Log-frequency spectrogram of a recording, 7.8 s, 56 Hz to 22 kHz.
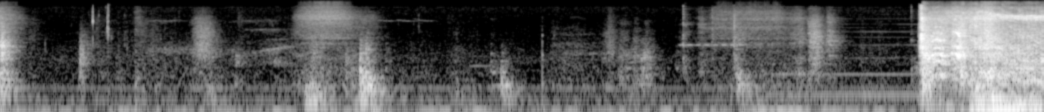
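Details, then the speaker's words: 2014 Nissan Note 1.5 dCi diesel after starter motor replacement (old starter not engaging): quiet stretch, then engine fires at about seven seconds and settles into loud steady run; normal crank and start. "oh that's nice good we'll call that effect over"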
